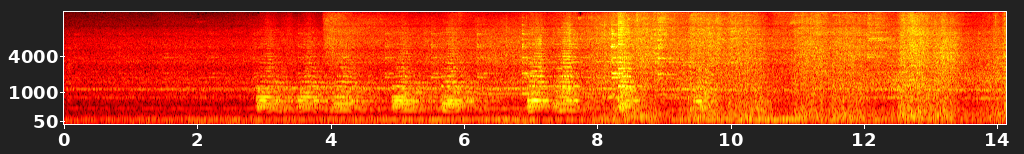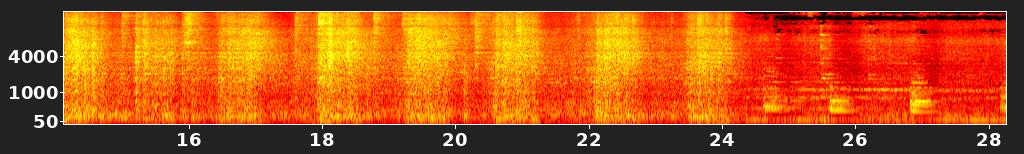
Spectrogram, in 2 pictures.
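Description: A CSX freight train's diesel locomotive air horn sounding a series of chord blasts, under the low rumble of the diesel engines. The horn gives way to the loud, repeating clatter of the freight cars' wheels over the rail joints as the cars roll past, and a few shorter horn blasts come near the end.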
